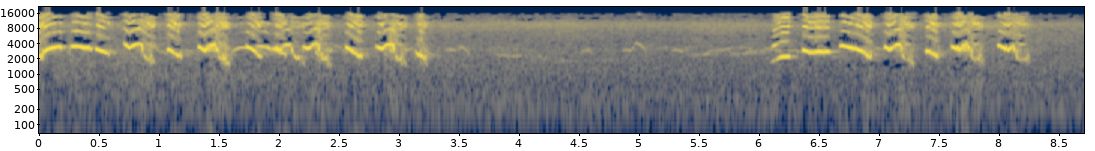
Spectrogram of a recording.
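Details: Oriental magpie-robin lure song meant to trigger a fierce fighting response: two bursts of rapid, sharp chirping whistles with downward flicks, separated by a few seconds of soft, thin twittering.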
